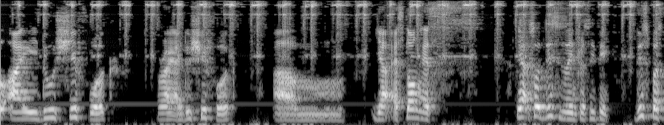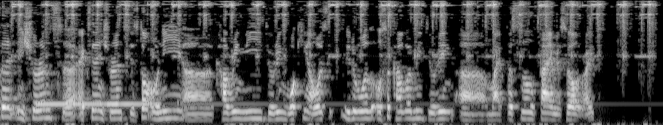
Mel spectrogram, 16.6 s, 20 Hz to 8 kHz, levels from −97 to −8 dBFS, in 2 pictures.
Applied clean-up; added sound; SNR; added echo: classical method spectral subtraction.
